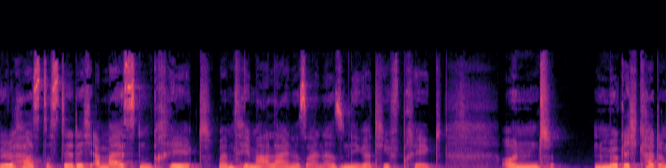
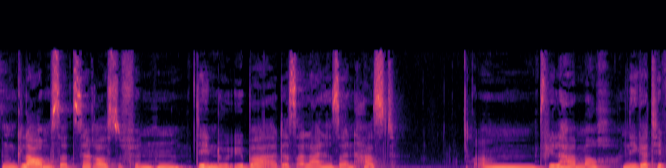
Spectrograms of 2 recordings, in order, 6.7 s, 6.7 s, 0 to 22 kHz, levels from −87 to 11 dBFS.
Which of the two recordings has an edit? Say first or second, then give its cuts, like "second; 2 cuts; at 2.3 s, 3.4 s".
second; 1 cut; at 4.8 s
